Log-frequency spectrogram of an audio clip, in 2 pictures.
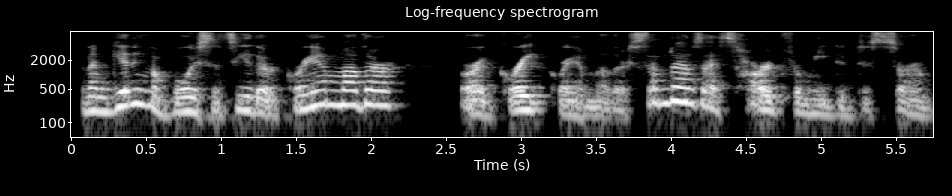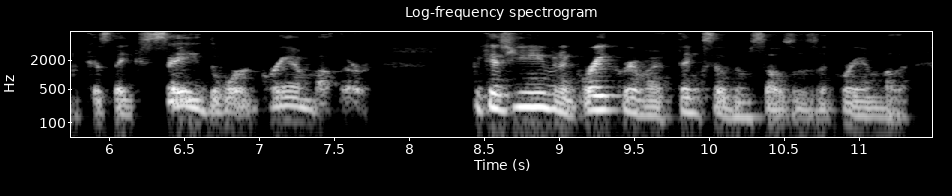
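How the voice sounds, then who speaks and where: A man with a raspy voice, a psychic medium giving live readings in a soothing, reassuring, chatty way. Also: fairly high pitch, huge pitch swings, brisk.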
